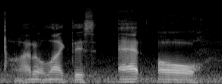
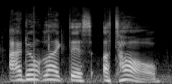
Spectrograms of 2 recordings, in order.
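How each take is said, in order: First: It is said in the speaker's ordinary accent. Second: It is said in a put-on Southern belle accent.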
